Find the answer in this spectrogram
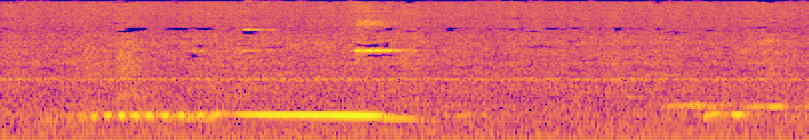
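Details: Long-voiced Bangkok zebra dove, sung as a lure to prompt other birds: a short rolling trill leads into a held, steady coo. A faint, shorter coo follows after a pause.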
